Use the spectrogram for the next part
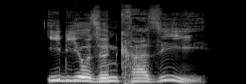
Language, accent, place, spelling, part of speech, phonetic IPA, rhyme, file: German, Germany, Berlin, Idiosynkrasie, noun, [ˌidi̯ozʏnkʁaˈziː], -iː, De-Idiosynkrasie.ogg
- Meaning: idiosyncrasy (individual reaction to a generally innocuous substance)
